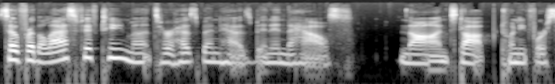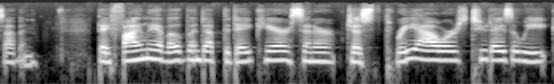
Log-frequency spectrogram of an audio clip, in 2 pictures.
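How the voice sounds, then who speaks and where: A woman with a plain, everyday voice speaks at a medium pitch and a fairly slow pace, with fairly even intonation. The very clean recording has a silent background and a dry, close sound with no echo. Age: 50s. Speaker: podcast host and geriatric nurse. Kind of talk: educational solo podcast.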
